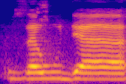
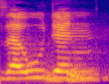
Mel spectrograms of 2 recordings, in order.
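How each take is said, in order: First: The word ends with a long a vowel. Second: The word ends with an n sound. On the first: The reading stops on this word. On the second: The reading continues without stopping.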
